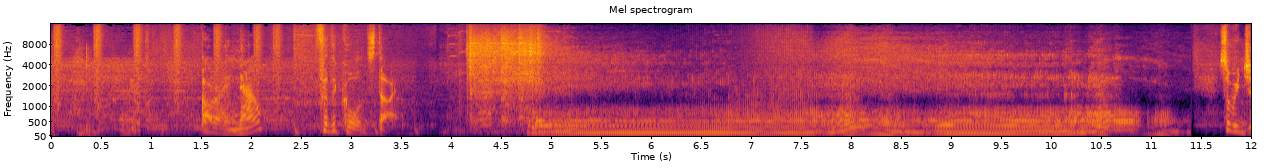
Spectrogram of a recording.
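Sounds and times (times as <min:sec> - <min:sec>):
starter motor cranking: 0:04.2 - 0:05.1.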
